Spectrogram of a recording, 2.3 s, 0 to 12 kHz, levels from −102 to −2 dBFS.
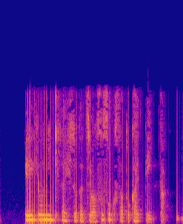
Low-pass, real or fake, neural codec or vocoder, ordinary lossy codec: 7.2 kHz; real; none; AAC, 64 kbps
